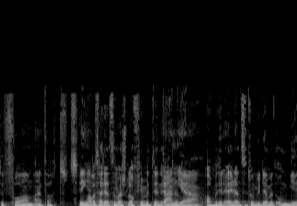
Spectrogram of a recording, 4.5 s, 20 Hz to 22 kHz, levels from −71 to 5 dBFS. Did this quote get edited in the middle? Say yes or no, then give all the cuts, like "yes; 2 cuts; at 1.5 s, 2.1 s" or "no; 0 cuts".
no; 0 cuts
